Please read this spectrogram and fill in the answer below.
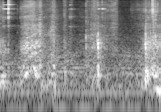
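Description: Zipper on a Powerfix fabric tool bag being pulled open along the top of the bag, a scratchy rasp that is strongest at the first pull.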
